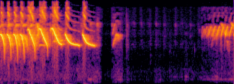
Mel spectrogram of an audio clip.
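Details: Belgian canary singing to warm up another canary, a two-second burst of quick descending swooped notes, a short chirp, a long silence, then a faint high rapid trill.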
